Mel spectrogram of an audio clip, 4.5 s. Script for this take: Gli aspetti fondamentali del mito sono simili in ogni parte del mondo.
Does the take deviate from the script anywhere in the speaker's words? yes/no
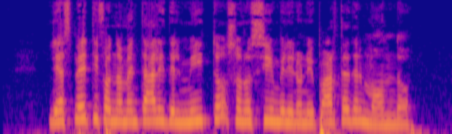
no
